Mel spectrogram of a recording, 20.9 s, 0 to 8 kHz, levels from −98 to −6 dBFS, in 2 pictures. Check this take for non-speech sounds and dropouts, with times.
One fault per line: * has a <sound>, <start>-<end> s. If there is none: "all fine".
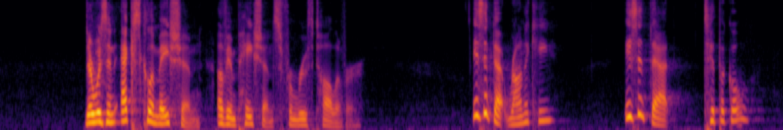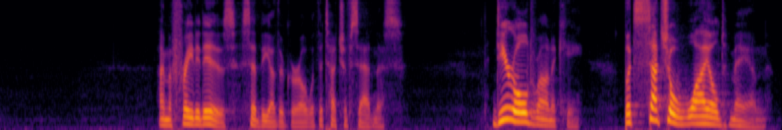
all fine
